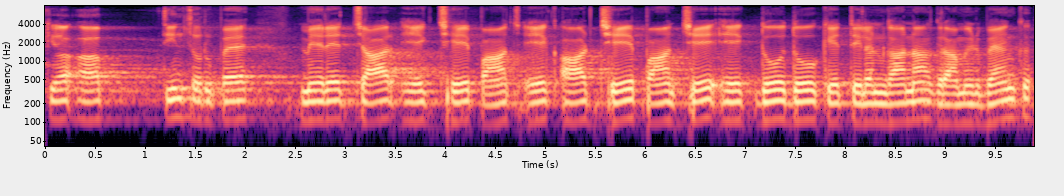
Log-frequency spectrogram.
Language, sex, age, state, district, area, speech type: Hindi, male, 18-30, Uttar Pradesh, Sonbhadra, rural, read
